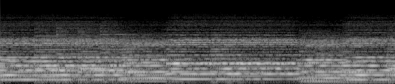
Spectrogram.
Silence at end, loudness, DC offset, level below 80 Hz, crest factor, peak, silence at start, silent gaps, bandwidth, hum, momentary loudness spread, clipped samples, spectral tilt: 0 s; -20 LUFS; under 0.1%; -58 dBFS; 14 dB; -6 dBFS; 0 s; none; 13 kHz; none; 2 LU; under 0.1%; -4.5 dB/octave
